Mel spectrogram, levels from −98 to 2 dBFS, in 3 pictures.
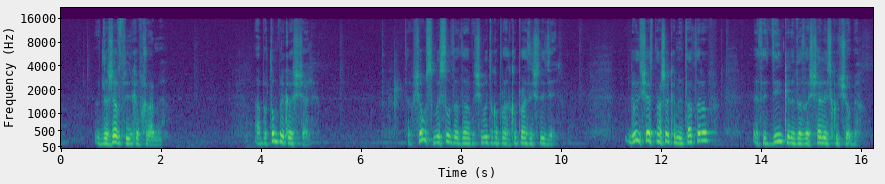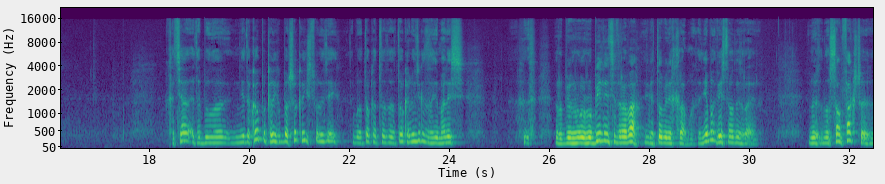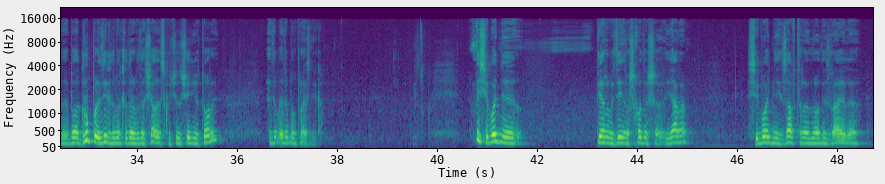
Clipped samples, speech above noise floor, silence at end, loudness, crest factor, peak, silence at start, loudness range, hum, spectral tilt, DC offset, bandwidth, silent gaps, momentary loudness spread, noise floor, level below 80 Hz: under 0.1%; 40 dB; 0.25 s; -23 LUFS; 22 dB; -2 dBFS; 0.7 s; 11 LU; none; -6 dB/octave; under 0.1%; 16 kHz; none; 15 LU; -62 dBFS; -74 dBFS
